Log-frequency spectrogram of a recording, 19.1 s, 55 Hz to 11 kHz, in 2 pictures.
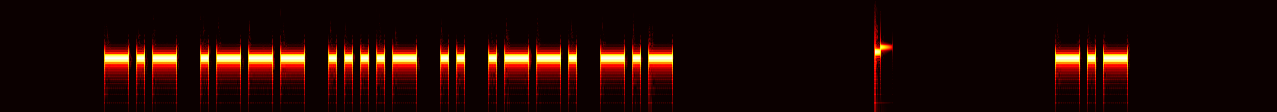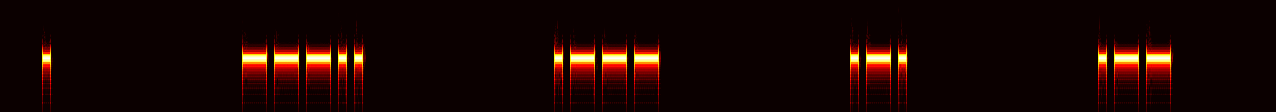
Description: Morse code, heard as a keyed tone, about 20 wpm, spaced as for 9 wpm, 700 Hz. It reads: KJ4IPK KE8JRW
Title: USA Call Signs - 8x Character Spacing - 20wpm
